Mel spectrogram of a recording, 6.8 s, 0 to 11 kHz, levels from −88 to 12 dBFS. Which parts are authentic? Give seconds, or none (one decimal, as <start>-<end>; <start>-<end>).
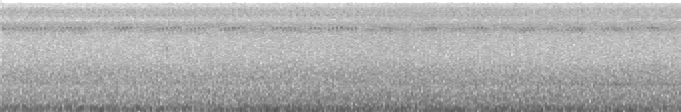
0.0-6.8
